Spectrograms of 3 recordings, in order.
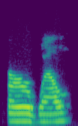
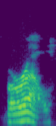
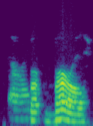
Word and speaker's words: Burrell: way, Burrell, and then, which us in the northern area would say Burwell, Burwell, Burwell, but it's Burrell, or Burl, like girl.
